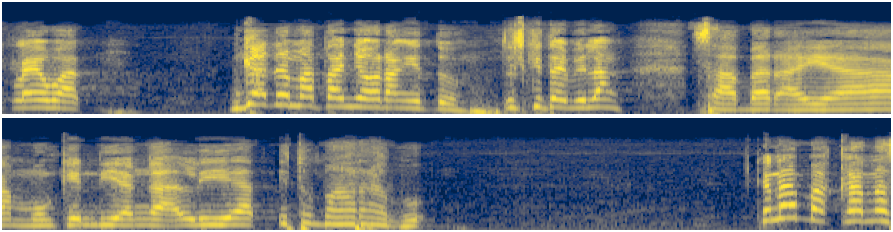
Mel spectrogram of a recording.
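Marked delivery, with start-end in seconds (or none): 2.6-4.3 soothing wife. Retold or imitated. Wife calms angry husband.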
